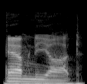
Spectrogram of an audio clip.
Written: amniote

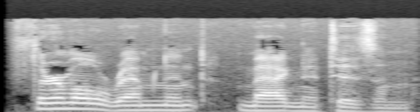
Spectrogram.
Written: thermoremnant magnetism

